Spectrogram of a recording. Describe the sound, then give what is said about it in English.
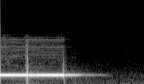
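A conference call system tone sounds before callers state their names: a single loud, steady beep at a constant pitch with two faint clicks inside it, fading out after about a second. “After the tone, please state your name.”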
